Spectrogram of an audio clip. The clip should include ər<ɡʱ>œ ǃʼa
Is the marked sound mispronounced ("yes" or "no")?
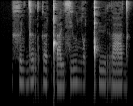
yes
